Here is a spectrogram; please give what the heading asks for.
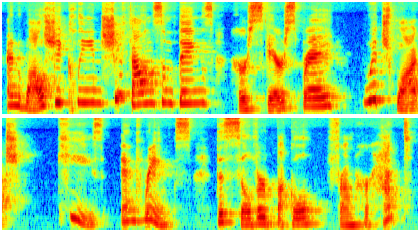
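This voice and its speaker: A middle-aged woman reading a children's picture book expressively, with dramatic emphasis and chatty asides. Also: high voice. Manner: animated, deliberate, dramatic emphasis. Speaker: storytime reader.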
